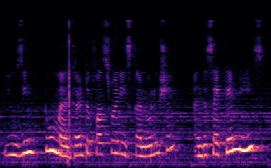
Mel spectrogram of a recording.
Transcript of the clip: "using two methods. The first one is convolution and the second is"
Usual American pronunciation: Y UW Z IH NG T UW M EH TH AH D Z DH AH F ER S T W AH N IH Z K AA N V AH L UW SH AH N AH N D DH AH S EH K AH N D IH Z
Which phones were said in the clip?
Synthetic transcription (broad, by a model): Y UW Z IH NG T UW M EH T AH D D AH F ER S T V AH N IH Z K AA N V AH L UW SH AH N AH N D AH S EH K AH N D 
